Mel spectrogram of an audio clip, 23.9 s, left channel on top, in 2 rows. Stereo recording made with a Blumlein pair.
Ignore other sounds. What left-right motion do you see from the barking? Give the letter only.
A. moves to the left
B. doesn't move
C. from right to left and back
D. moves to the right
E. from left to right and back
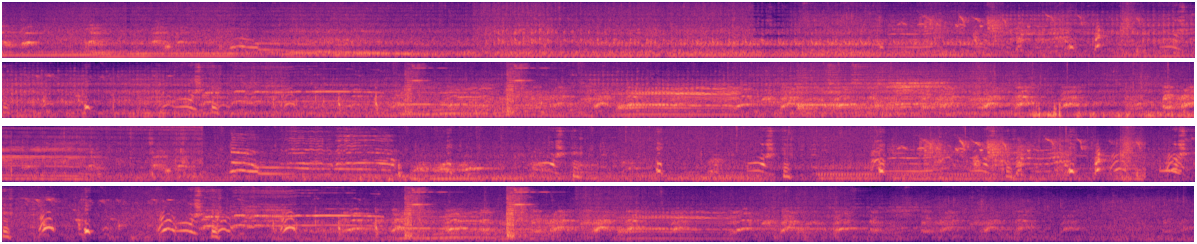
E.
